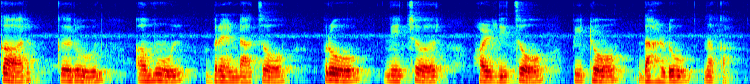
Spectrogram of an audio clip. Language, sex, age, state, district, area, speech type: Goan Konkani, female, 18-30, Goa, Canacona, rural, read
